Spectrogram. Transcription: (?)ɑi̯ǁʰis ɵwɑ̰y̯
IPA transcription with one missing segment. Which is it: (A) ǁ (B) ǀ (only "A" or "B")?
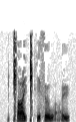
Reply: A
